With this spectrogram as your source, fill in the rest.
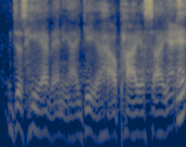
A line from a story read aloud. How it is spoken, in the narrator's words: she's muttering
